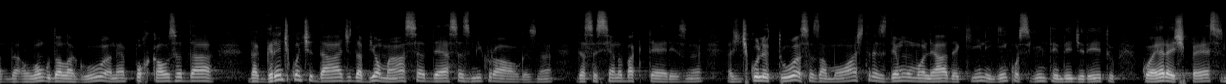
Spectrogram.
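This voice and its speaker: A man's voice: a little high, dark tone. A man, a professor explaining water science at a seminar panel, often tagging sentences with "né?". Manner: explanatory, frequent "né?" tag questions, some restarts. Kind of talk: technical talk on lake pollution. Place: seminar auditorium.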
